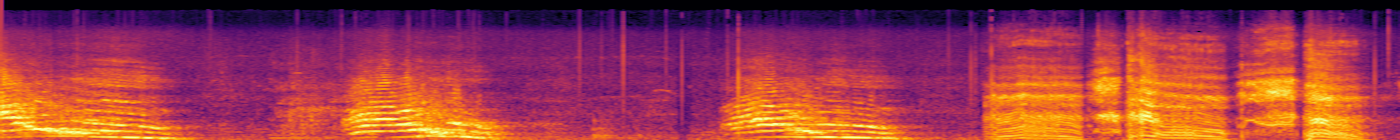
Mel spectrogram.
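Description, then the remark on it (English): Several long, harmonic roaring calls from a big Sumatran tiger, loud, with pauses between, followed by a series of shorter, harsher bursts near the end. “The Sumatran tiger calls.”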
